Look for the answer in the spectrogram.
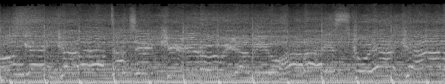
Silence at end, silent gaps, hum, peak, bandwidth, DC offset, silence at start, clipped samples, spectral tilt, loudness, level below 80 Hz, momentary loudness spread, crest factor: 0 s; none; none; -4 dBFS; 18 kHz; under 0.1%; 0 s; under 0.1%; -4 dB/octave; -16 LUFS; -26 dBFS; 1 LU; 12 dB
